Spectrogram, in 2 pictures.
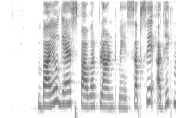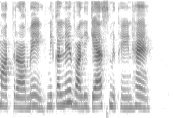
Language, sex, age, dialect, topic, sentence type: Hindi, female, 31-35, Marwari Dhudhari, agriculture, statement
